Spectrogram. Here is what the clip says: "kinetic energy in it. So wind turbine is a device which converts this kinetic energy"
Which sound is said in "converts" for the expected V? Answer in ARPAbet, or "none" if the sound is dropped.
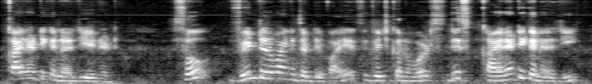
V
